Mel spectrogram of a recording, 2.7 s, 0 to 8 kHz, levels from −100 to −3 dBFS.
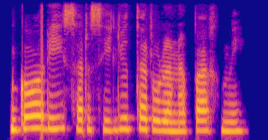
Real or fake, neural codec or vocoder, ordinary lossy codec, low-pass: real; none; Opus, 64 kbps; 7.2 kHz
